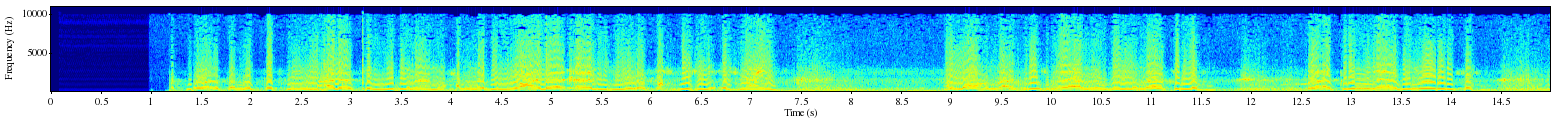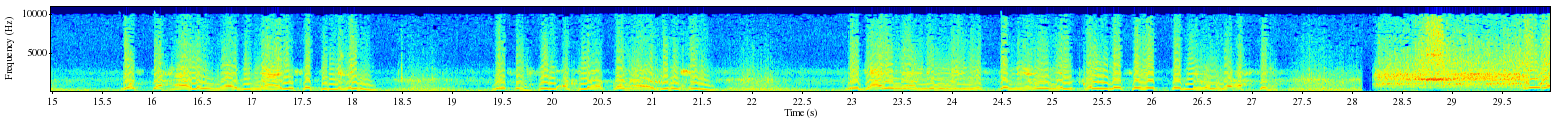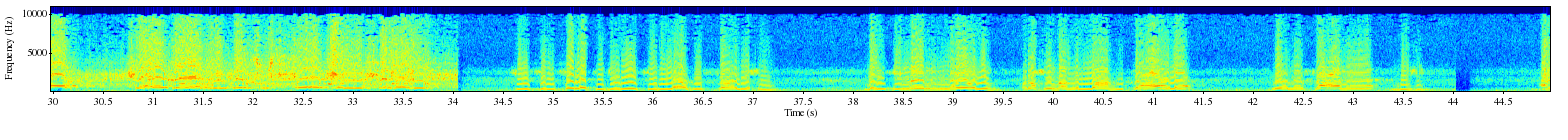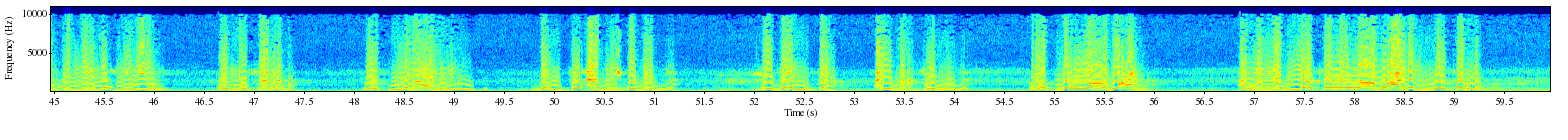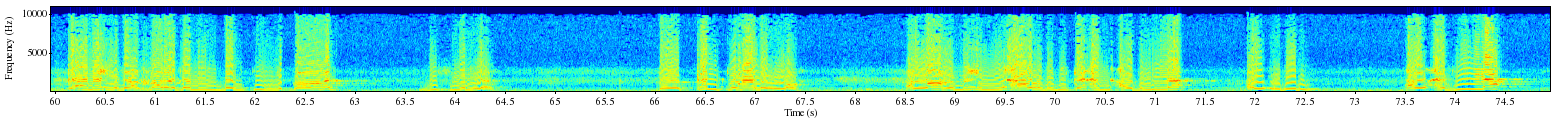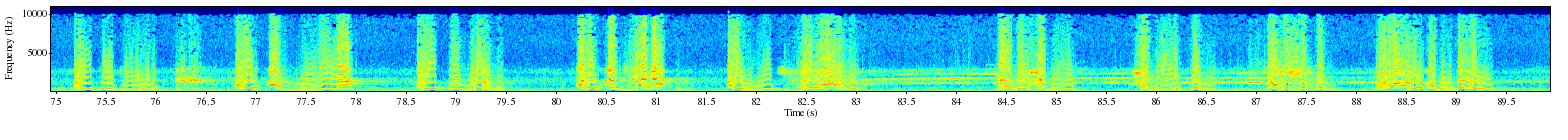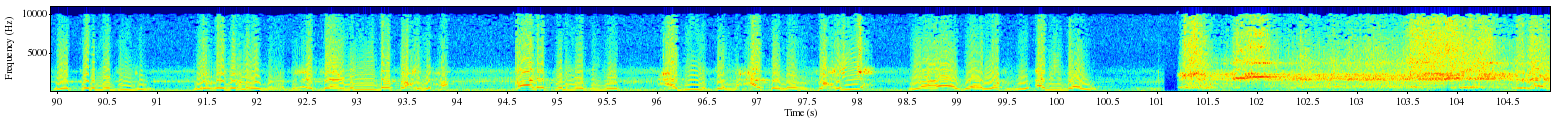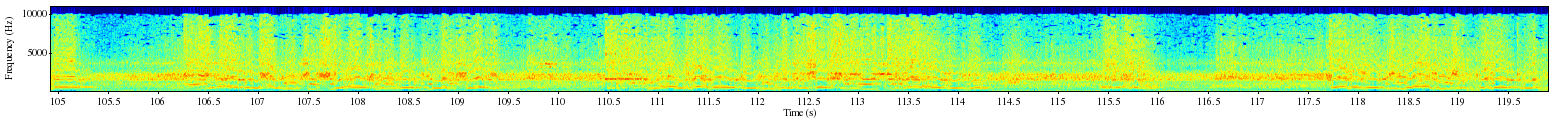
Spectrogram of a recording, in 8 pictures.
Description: A MARTYR SCHOLAR: IMAM MUHAMMAD SAEED RAMADAN AL-BOUTI - الدروس العلمية - شرح كتاب رياض الصالحين - 87- شرح رياض الصالحين: اليقين والتوكل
